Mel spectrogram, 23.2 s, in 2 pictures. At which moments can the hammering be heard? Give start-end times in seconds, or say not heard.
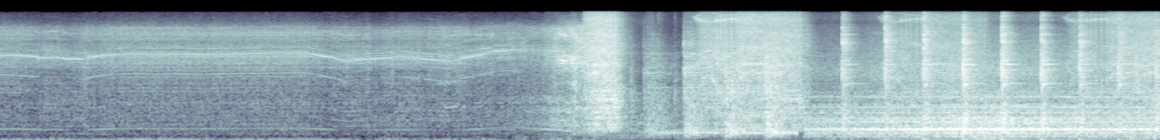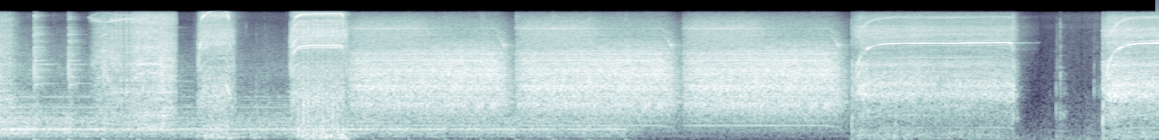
6.5-18.1.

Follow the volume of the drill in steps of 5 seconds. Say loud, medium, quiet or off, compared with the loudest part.
quiet, medium, medium, loud, loud.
